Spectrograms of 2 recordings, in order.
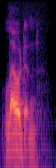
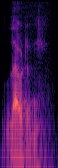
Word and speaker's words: Loudoun: Uh, I'm being I'm being told that the pronunciation of that school is uh, Loudoun. Loudoun.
